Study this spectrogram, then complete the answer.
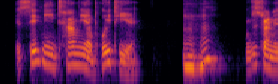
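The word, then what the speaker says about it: Poitier: it differently deliberately, but her name is Sydney Tama Poier. There's an I before the tier. So, yeah, it's po. Yeah. Sydney. Oh, okay. Yeah. Sydney P. Sydney Tamilia Poier.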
